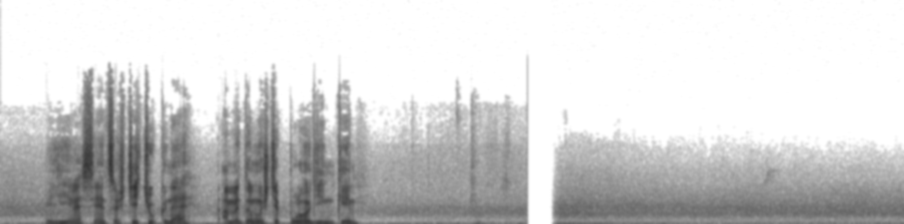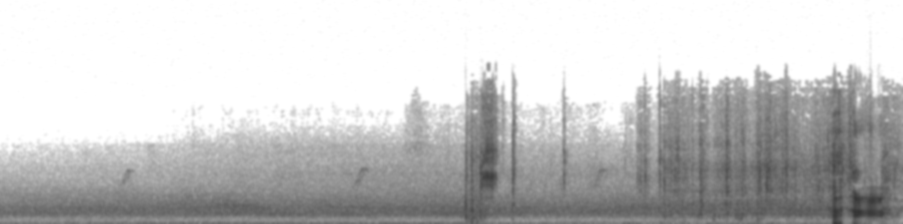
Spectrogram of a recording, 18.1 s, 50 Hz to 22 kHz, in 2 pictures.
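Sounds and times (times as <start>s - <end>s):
wind over microphone: 1.1s - 5.3s, 10.4s - 18.0s
fishing rod clicks and rustles: 13.7s - 17.3s.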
